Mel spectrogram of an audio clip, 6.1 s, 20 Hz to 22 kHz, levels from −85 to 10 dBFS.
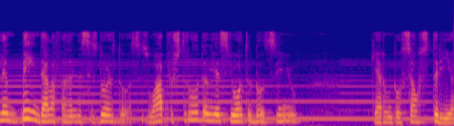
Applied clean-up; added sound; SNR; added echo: none; Wind instrument, woodwind instrument; 14 dB; none.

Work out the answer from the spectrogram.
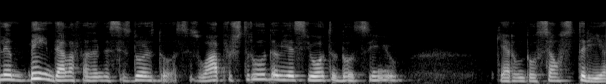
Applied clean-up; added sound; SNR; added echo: neural mask model Resemble Enhance denoiser.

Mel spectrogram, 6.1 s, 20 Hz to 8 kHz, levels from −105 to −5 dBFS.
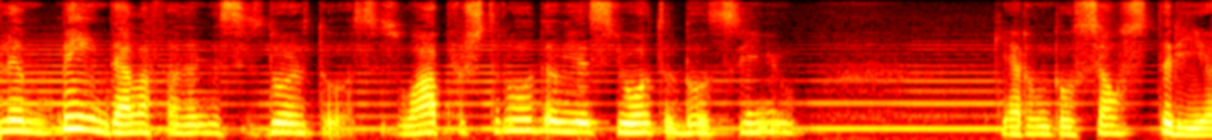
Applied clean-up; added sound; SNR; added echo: neural mask model RNNoise.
